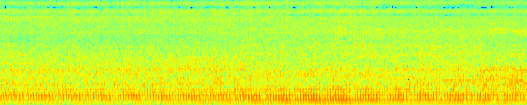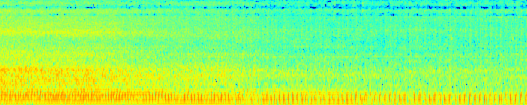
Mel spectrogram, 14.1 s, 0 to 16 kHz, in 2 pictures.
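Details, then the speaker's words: Poulan Pro PP175G42 riding mower that had sat outside for years, key-started on battery cables, with no milky oil: it catches and settles into a steady, even idle with a regular low beat and no knock or miss. Normal idle. "But I'll take it. It runs. It idles. It sounds great."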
